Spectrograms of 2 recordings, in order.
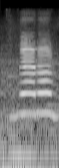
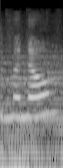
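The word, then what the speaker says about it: Manon: know are there any man on Believers in the chat actually you don't say man on right it's manome I think that's such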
